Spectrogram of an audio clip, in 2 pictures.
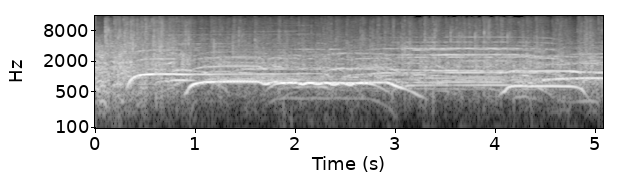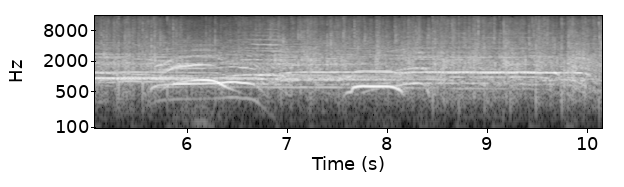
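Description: Audience applauding and cheering loudly, with several voices whooping in long held calls that rise and fall above the clapping.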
